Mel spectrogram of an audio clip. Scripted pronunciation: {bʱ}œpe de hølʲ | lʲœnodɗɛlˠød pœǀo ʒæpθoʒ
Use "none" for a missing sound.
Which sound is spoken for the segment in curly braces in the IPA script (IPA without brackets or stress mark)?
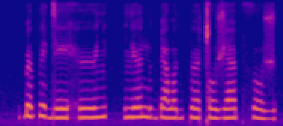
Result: ɓ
